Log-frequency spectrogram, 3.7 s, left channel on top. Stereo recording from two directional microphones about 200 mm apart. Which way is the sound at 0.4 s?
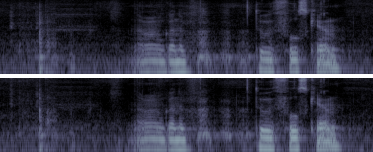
15° right (ahead or behind).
